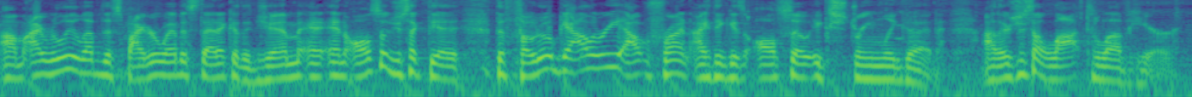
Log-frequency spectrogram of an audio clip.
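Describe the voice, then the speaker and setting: This playthrough podcast host has a mid-range voice and a slightly quick pace, with a bit of hiss or hum behind him. He chats casually as he plays, rambling through each move and frequently starting over.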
